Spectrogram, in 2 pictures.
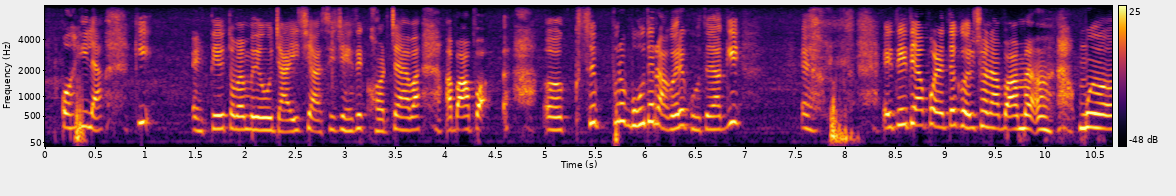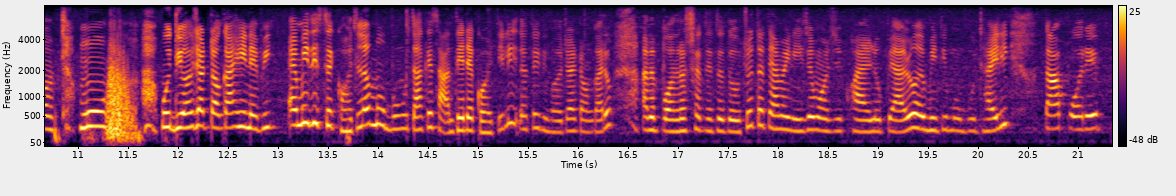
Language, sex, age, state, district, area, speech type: Odia, female, 18-30, Odisha, Subarnapur, urban, spontaneous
